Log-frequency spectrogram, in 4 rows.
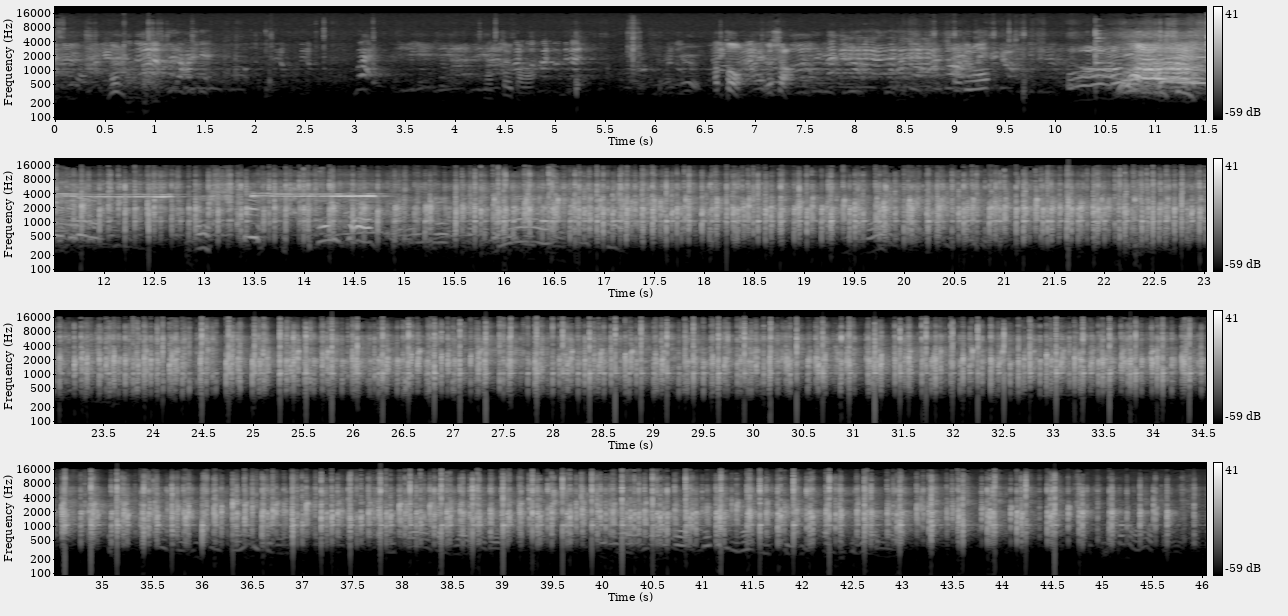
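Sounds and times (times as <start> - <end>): spectators clapping: 10.4 - 46.0.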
